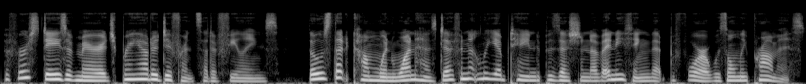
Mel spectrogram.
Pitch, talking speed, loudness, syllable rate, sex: 195 Hz, 210 wpm, -17 LUFS, 6.5 syllables/s, female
